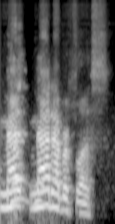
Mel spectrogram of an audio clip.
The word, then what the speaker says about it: Eberflus: Which is Matt Eberfluss. Oh, Eberfloss.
